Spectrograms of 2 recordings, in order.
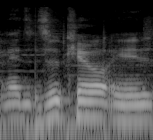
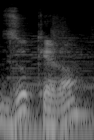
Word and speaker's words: zucchero: Just to be like, put that thing here, every single R in the names is rolled. I cannot roll R's, but you should roll R's to the pronunciation correct. So mind that when I'm talking. I'm using the correct pronunciation, but R's are rolled.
